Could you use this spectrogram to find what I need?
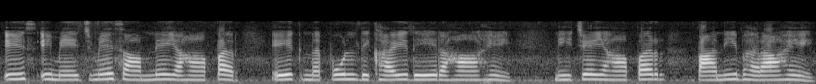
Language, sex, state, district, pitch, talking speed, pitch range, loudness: Hindi, male, Rajasthan, Jaipur, 215 Hz, 130 wpm, 210-230 Hz, -14 LUFS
